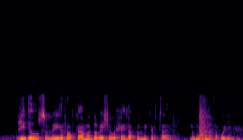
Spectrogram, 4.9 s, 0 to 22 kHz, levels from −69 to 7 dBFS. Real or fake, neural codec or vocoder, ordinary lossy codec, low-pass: fake; codec, 16 kHz, 4 kbps, X-Codec, HuBERT features, trained on general audio; none; 7.2 kHz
